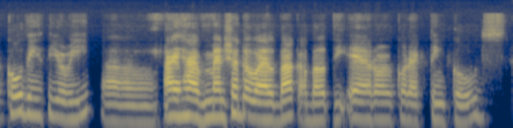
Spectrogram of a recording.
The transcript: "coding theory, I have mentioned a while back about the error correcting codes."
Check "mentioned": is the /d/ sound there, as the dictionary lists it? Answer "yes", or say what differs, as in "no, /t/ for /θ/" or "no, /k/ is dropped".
yes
